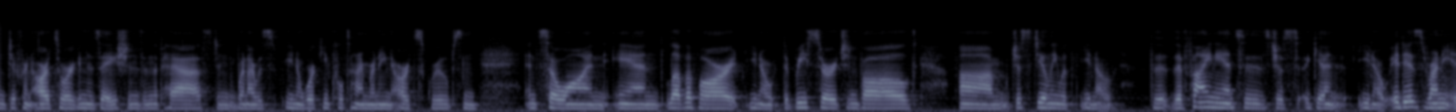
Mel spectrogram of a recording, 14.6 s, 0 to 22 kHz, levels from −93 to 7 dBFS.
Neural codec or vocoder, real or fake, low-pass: none; real; 7.2 kHz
